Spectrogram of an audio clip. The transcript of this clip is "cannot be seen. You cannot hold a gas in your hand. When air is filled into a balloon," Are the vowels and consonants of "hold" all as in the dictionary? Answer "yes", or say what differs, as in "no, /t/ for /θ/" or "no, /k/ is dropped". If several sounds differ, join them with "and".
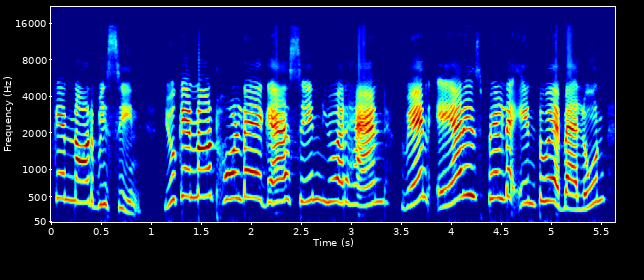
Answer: yes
